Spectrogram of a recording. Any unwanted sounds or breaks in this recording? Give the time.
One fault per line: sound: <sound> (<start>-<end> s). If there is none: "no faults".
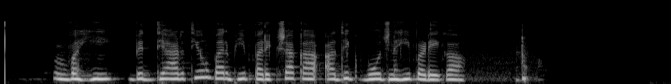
sound: laugh (5.2-5.3 s)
